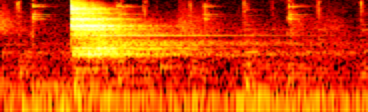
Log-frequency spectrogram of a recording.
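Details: Tuning fork tone (Weber test).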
